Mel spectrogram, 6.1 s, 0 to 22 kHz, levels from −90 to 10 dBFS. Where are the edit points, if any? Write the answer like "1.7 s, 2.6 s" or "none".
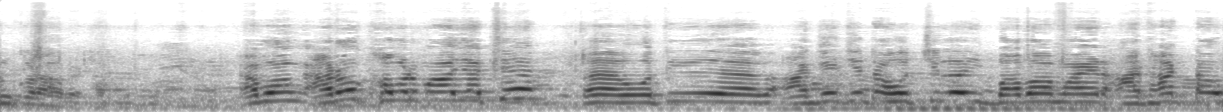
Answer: none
